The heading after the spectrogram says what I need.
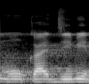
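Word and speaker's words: المكذبين: Wailun yawma idzil lil mukazzibin, lil mukazzibin, ujung lidah masih nempel ke gigi seri yang tengah, jadi baca huruf za. Lil mukazzibin ya bacanya ya, jalil mukadzibin, jadi jangan jadi z.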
